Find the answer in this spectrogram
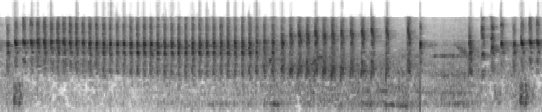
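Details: Long-tailed shrike singing for a master recording that tutors songbirds: a sustained, very fast, high-pitched buzzy rattle with pulsing notes, briefly interrupted near the end before resuming.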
